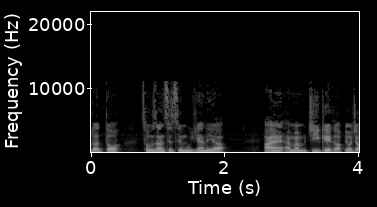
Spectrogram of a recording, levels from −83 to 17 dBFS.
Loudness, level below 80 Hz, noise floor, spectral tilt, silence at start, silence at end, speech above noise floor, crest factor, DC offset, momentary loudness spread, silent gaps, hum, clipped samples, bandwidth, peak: -30 LUFS; -64 dBFS; -67 dBFS; -5.5 dB/octave; 0 s; 0 s; 38 dB; 18 dB; under 0.1%; 5 LU; none; none; under 0.1%; 11.5 kHz; -12 dBFS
